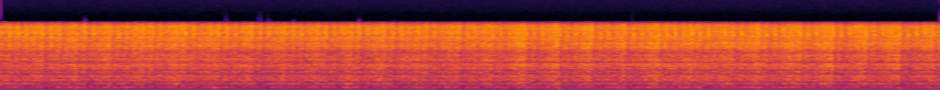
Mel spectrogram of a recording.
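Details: Ford Focus idling: light, quick ticking about three per second steadily over the idle; owner suspects water pump or worn bearing, not confirmed.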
